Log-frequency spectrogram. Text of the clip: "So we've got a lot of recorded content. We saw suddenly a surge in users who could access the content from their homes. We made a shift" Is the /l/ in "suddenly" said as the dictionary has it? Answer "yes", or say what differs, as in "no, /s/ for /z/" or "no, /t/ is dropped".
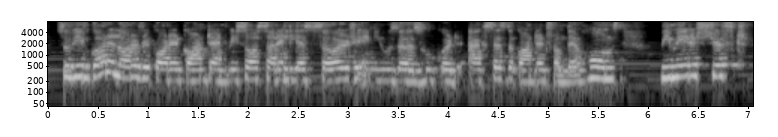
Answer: yes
